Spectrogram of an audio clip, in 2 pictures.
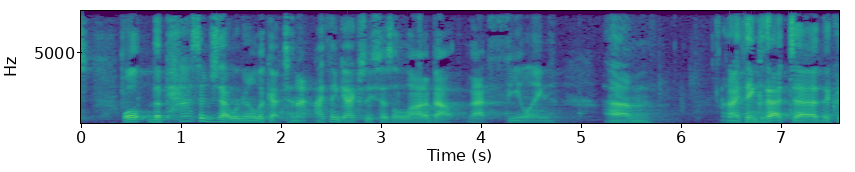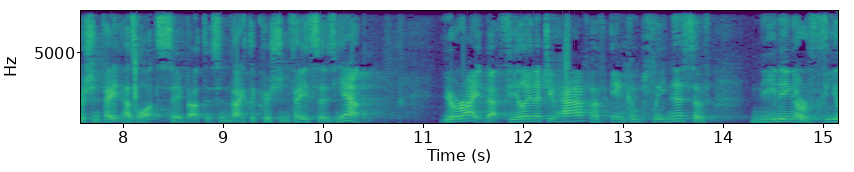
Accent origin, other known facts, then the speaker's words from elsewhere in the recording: Colorado, United States; moved away; I'm from Colorado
